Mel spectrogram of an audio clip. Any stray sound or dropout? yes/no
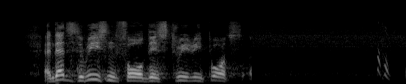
yes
